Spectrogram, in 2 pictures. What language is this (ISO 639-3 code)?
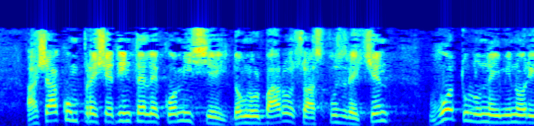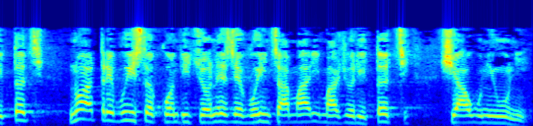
ron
